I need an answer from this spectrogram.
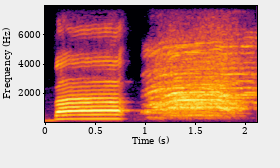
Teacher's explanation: दोनों लब आपस में मिल जाए, मर्ज हो जाए, तब बा होगा।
